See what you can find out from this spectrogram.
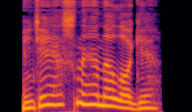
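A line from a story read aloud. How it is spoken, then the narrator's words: Sudden laughter. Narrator (Russian): она неожиданно засмеялась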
